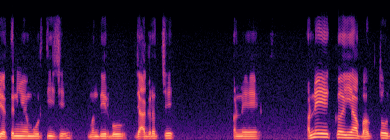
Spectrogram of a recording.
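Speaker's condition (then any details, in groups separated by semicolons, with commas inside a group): No condition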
